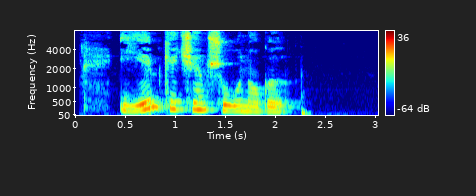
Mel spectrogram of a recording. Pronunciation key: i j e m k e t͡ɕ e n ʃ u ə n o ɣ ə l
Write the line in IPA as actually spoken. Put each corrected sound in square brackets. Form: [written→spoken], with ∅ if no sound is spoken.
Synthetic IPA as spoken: i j e m k e t͡ɕ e [n→m] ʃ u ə n o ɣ ə l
